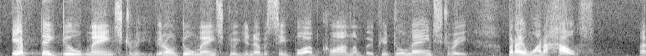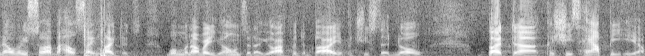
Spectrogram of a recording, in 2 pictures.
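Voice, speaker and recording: A man with an American accent speaks at a fairly high pitch with vocal fry. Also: big swings in loudness. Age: 70s. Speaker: town council candidate. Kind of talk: candidate forum speech. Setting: community forum with audience. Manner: halting.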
